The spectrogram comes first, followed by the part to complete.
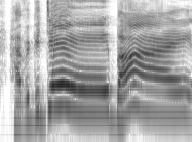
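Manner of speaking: very loud, very slow, drawn-out, falsely polite tone. Showing how a cashier talks to a rude customer: imitating a fake-nice cashier. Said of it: "the cashier's like".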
